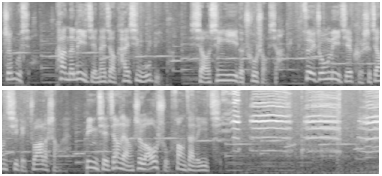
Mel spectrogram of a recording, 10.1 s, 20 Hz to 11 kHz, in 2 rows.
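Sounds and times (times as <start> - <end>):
rats squealing: 7.8 - 10.0.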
